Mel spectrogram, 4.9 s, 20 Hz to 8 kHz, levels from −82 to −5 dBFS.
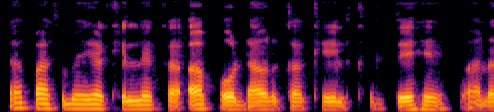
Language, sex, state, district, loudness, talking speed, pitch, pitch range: Hindi, male, Bihar, Supaul, -19 LUFS, 170 wpm, 110 Hz, 105-120 Hz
